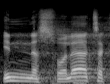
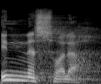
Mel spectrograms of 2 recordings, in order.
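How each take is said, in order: First: The phrase ends with a t sound. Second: The phrase ends with a vowel. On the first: The reading continues into the next word. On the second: The word stands alone.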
